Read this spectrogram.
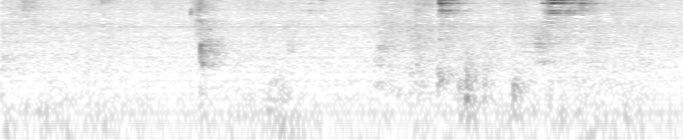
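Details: Staffordshire Bull Terrier adult and pup in a play fight, giving a few brief yelping whimpers and soft growls in quick succession over a low background of movement and scuffling.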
